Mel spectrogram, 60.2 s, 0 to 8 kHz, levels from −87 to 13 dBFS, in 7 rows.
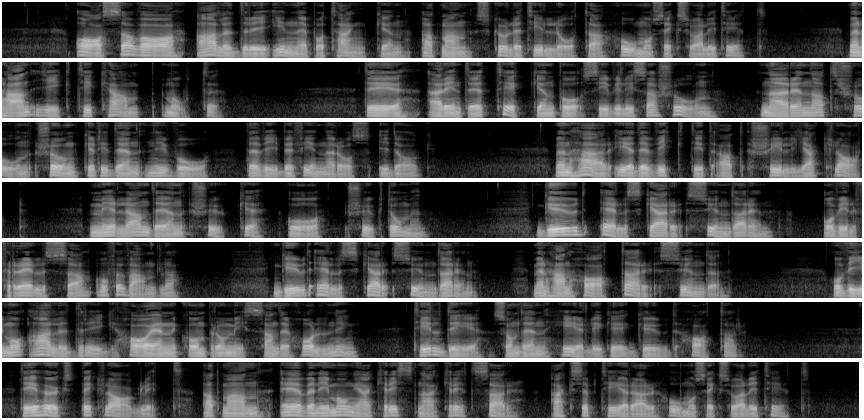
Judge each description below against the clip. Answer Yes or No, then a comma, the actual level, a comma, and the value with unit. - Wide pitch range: No, average, 4.3 semitones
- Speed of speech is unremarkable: No, slow, 95 wpm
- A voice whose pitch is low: Yes, very low, 90 Hz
